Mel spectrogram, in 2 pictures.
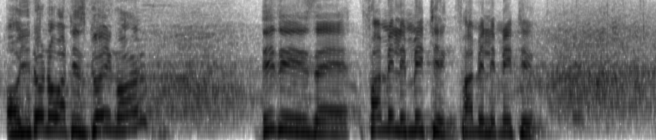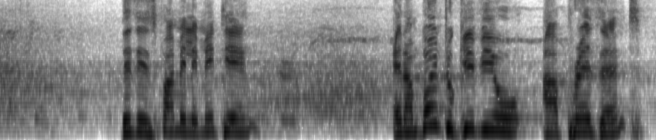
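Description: A man with a Kenyan accent, hosting live comedy banter in a loud, teasing way on a stage microphone. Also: very high-pitched, measured pace, long pauses, crowd noise, noisy background. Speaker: comedy show host. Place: large night-time open-air stage show. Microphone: handheld microphone. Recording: hall reverb, music behind, live stage PA.

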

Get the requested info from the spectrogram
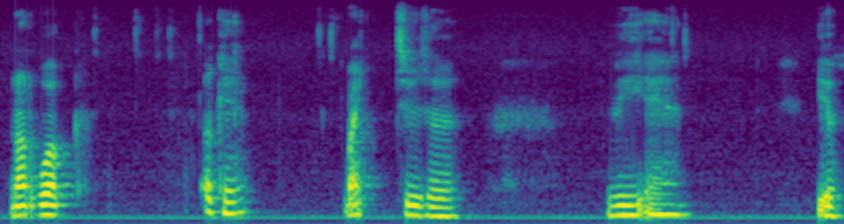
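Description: Slow, halting man with a lo-fi mic. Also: medium pitch, fairly even intonation, creaky, dark tone. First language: Vietnamese. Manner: slow, halting step-by-step instructions in non-native English. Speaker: programming instructor. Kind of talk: screen-recorded software tutorial.

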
